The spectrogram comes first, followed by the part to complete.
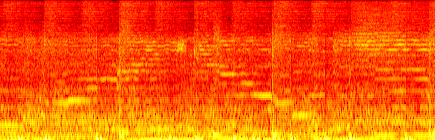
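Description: Psychedelic stoner rock played by a full band: fuzz-distorted electric guitars and bass over a drum kit keeping a steady beat.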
